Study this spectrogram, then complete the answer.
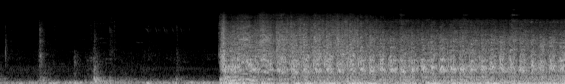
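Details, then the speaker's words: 1965 Kenworth W900 six-cylinder diesel, first start after years, new starter, started at half throttle: cranking clicks then a rough, uneven run about three beats a second on only two cylinders; suspected mis-set rack. "it's only running on two solders that R right nope"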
